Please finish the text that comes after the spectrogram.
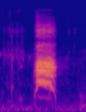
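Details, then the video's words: A single loud, hoarse caw about a third of a second long from a crow fighting other birds for food, with faint bird calls around it. "Wild birds fight with crows for food | Crow bird unity anger and sund | Angry kawa ki awaaz"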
